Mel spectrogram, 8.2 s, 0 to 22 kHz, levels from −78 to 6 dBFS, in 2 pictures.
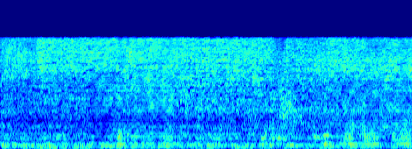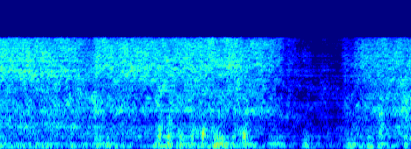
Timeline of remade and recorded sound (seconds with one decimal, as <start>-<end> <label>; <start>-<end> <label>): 0.0-0.9 recorded; 0.9-1.8 remade; 1.8-3.3 recorded; 3.3-8.2 remade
